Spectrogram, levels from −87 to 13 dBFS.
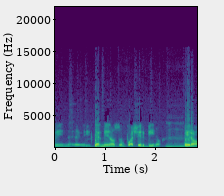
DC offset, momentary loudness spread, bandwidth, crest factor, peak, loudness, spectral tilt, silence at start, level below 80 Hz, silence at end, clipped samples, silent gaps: under 0.1%; 15 LU; 9.8 kHz; 14 dB; -2 dBFS; -17 LUFS; -7 dB/octave; 0 s; -48 dBFS; 0 s; under 0.1%; none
